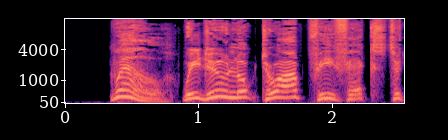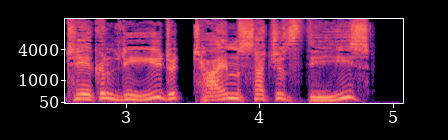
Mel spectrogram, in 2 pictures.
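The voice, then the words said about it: Pompous imitated voice. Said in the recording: “in a good imitation of Percy's most pompous manner”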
